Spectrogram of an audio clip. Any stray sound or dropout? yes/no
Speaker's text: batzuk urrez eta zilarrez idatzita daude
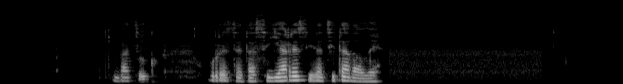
no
